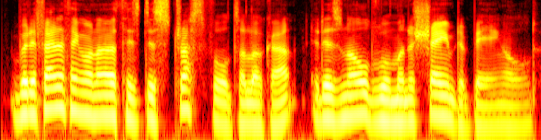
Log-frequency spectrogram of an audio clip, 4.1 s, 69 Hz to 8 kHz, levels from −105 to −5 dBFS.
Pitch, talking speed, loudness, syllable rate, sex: 140 Hz, 280 wpm, -17 LUFS, 6.8 syllables/s, male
